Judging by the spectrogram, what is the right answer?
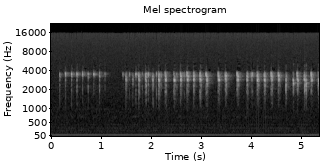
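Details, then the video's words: Bat echolocation picked up at night by a Batseeker 4 detector: rapid dry clicking pulses in quick trains, a short gap near the first second, then a denser run of ticks over a steady low electrical hum. "Batseeker 4 picking up Night Bat Sounds"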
